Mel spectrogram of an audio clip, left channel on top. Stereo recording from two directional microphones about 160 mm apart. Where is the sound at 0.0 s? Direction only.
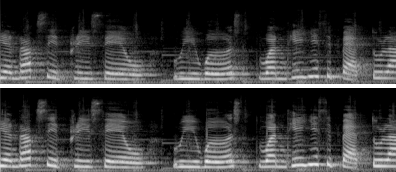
35° right (ahead or behind).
